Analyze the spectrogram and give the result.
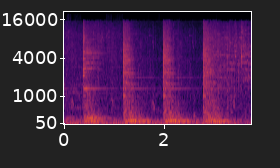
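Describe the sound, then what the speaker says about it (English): A hammer breaks down scrap in the survival game 7 Days to Die, producing four loud, crunching, shattering strikes at a steady rhythm about a second apart, each ringing briefly before the next. "let's see what happens if I hammer this"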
